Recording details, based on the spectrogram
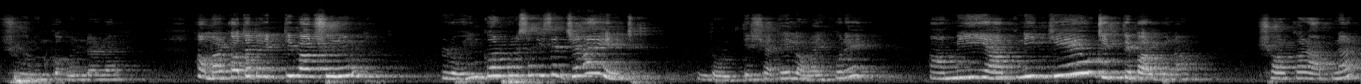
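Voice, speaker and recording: A defensive, authoritative woman director of a government inquiry in a radio play, acted by a woman. Her voice is very high but soft-toned, with formal, dramatic phrasing. The room around her rings with strong echo. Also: big pitch swings, measured pace, long pauses. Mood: pleading. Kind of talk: Bengali audio drama acting. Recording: very echoey room.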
